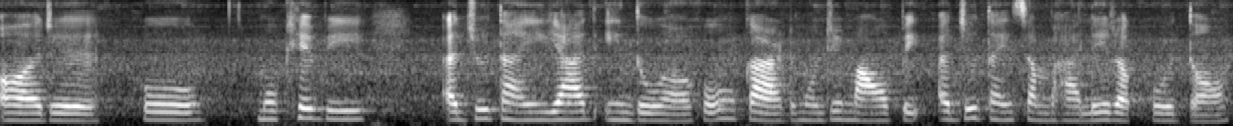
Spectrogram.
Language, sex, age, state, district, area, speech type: Sindhi, female, 30-45, Uttar Pradesh, Lucknow, rural, spontaneous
